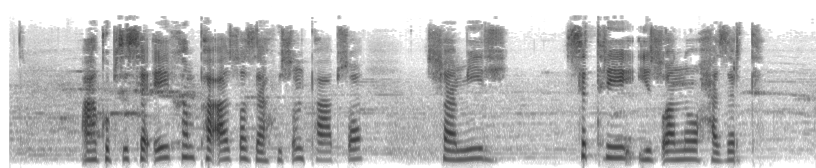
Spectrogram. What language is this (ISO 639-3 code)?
kbd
